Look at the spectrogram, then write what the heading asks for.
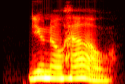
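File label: you know how, female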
